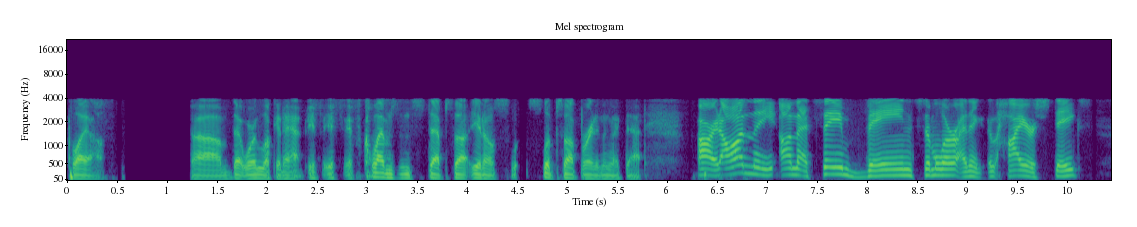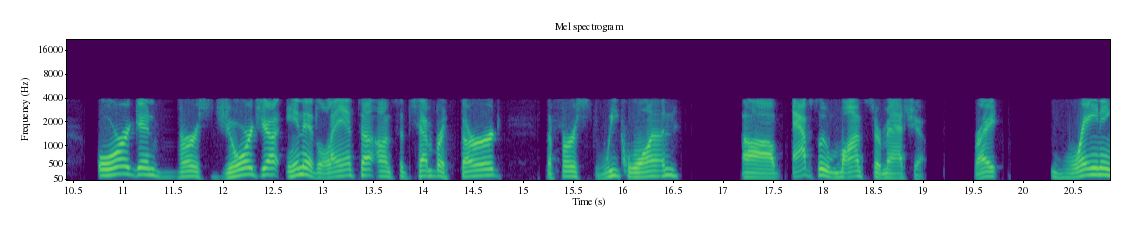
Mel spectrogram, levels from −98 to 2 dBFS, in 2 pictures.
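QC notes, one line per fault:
11.42 to 11.55 s, call audio freeze: the sound halts and the last moment is drawn out as a fading buzz or hiss for about 114 ms. Likely held-up packets emptied the jitter buffer. Playback then resumes where it stopped, so nothing is lost, only delayed.
14.65 to 16.06 s, jitter buffer speed-up: the sound runs about 7% fast at unchanged pitch and feels hurried. The receiver trims tiny pitch-period slices repeatedly, roughly a tenth of a second in all, to shrink an overfull buffer.
16.29 to 16.40 s, short stall from a late packet: one sound is held about 88 ms too long, with a faint buzz or dip. A packet missed its slot, the buffer ran dry, and the last sound was stretched until it arrived. Nothing is missing.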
